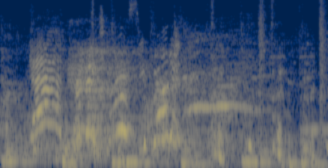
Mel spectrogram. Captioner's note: laughs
